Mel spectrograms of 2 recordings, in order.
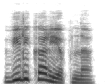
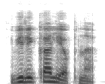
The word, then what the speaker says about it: великолепно: она справляется с лифтом великолепно ударение на втором е оно долго а о посреди почти не слышно великолепно Я конечно с легкостью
